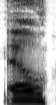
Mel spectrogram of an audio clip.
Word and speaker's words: Louisville: He said it's Lullvll, Louisville. It's like Louisiana. Barkley, yeah.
